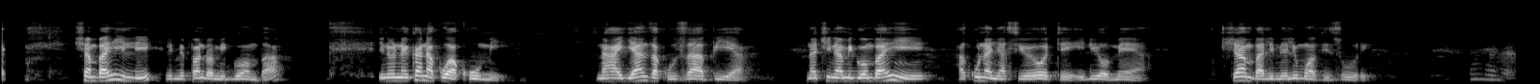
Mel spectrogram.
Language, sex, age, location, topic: Swahili, male, 18-24, Mombasa, agriculture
